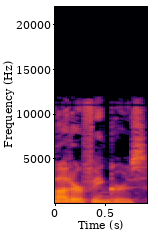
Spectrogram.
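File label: "butterfingers", US English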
